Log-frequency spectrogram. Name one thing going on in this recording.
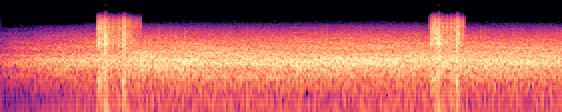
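Electronic menu beeps chime twice.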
